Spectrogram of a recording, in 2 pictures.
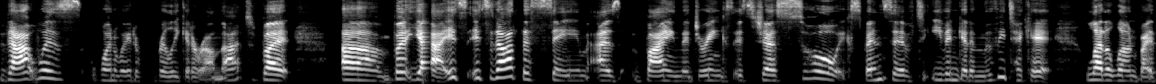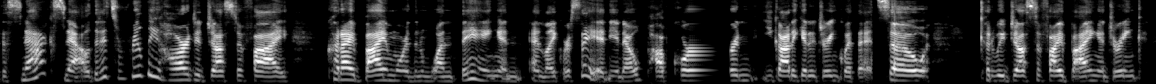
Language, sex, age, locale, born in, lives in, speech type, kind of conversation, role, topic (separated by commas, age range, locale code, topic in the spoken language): English, female, 35-39, en-US, United States, United States, conversation, unstructured, none, What are your go-to movie snacks, and what is your ultimate movie theater food combo?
